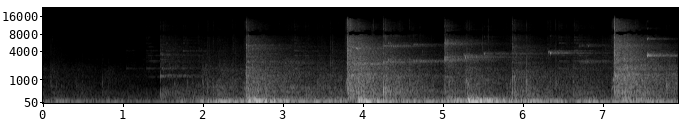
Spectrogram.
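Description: Badminton rally: about six sharp racket-on-shuttlecock strikes, roughly one a second after the first second and a half, each echoing in the hall, with players' footsteps thudding on the wooden floor.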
